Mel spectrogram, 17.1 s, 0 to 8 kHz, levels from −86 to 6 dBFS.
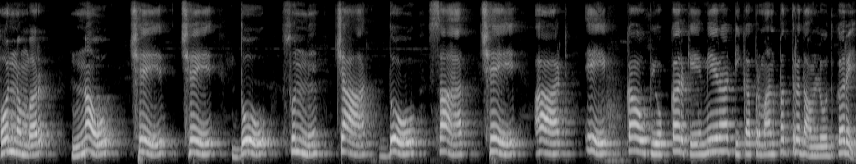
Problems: constant background noise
